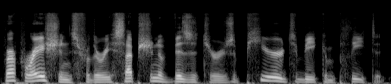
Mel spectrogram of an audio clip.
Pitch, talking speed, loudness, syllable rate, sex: 120 Hz, 170 wpm, -20 LUFS, 5.7 syllables/s, male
